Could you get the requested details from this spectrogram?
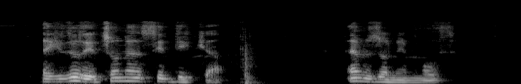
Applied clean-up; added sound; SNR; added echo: classical method log-MMSE.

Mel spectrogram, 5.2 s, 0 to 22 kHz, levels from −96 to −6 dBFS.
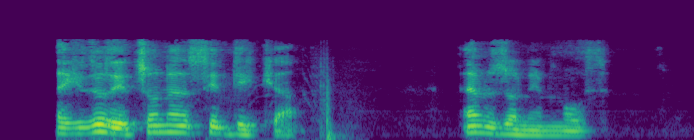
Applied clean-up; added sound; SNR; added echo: neural mask model DeepFilterNet 3.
